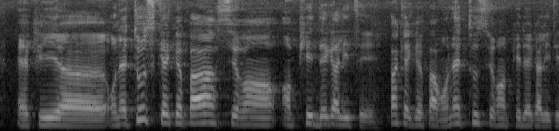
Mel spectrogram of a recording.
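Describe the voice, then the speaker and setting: A man's fairly high-pitched voice at a moderate pace, with hardly any pauses. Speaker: street preacher. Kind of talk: sermon. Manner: halting.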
